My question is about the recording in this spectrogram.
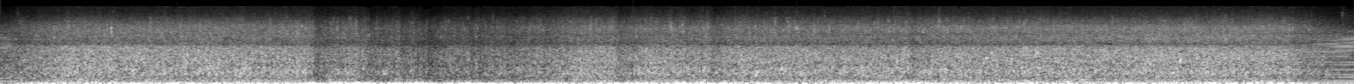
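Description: Water rushing over stones in a shallow, fast-flowing channel, a steady rushing noise, with wind buffeting the microphone and adding a fluttering rumble.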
